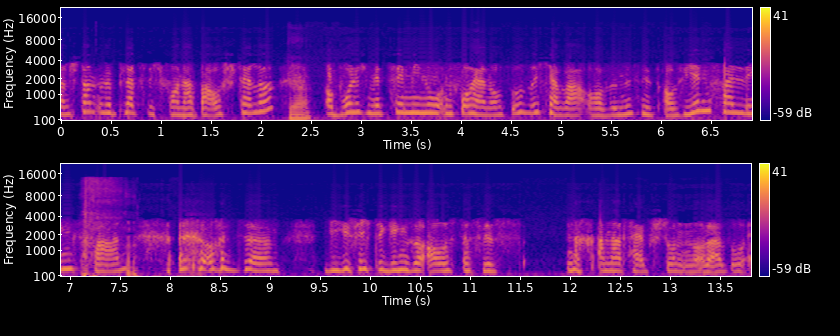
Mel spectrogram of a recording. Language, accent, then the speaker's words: German; Lippstadt, North Rhine-Westphalia, Germany; now in Cologne, Germany; Aber gebürtig komme ich aus Lippstadt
